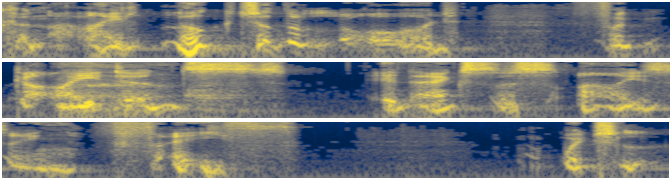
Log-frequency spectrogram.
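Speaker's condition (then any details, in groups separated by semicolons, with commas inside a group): Spasmodic dystonia; brain disorder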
